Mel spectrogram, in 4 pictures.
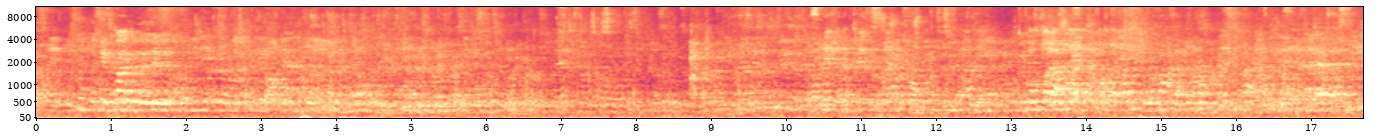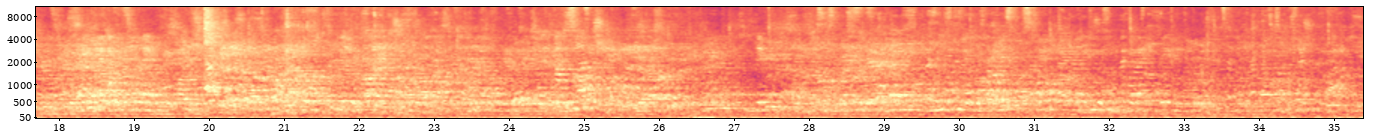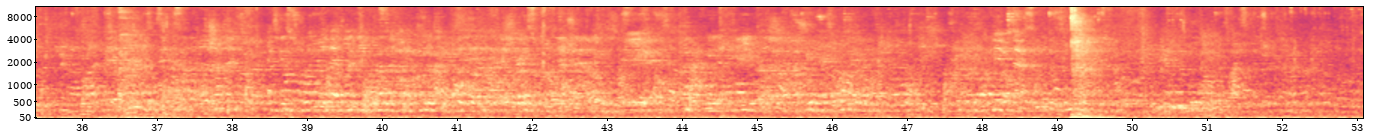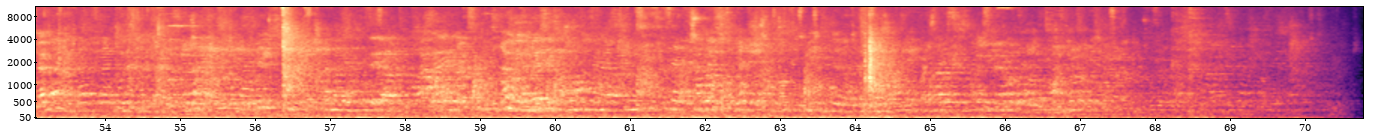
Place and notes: Quartier des Bruyères, Ottignies-Louvain-la-Neuve, Belgique - Corridor discussions
In the wide hall of the criminology school, people are discussing.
